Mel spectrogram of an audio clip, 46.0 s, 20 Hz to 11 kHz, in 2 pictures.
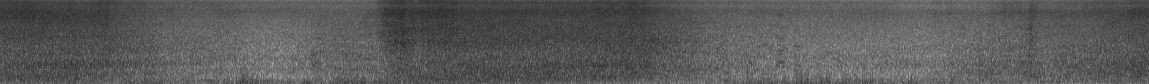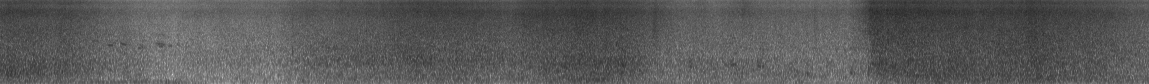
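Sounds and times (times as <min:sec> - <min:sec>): wind buffeting microphone: 0:00.0 - 0:37.4
surf breaking: 0:00.0 - 0:45.9.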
